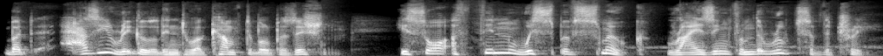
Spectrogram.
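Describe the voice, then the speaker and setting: A man narrating a children's story in an expressive storybook style. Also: on the high side, moderate pace, breathy edge, dry recording.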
